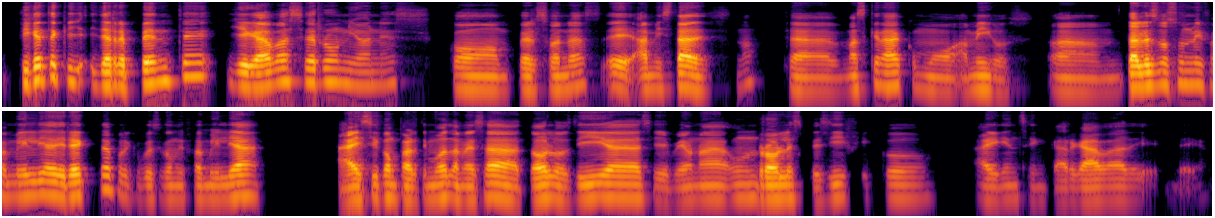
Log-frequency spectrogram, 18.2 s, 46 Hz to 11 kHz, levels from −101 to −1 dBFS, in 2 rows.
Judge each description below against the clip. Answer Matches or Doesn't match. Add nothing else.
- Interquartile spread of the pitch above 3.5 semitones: Matches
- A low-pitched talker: Matches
